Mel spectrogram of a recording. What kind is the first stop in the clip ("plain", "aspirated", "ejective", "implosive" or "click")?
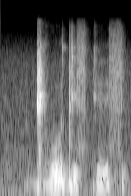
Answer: click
